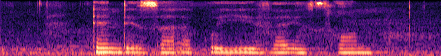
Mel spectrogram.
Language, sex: Xhosa, female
